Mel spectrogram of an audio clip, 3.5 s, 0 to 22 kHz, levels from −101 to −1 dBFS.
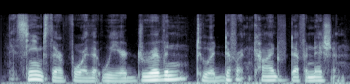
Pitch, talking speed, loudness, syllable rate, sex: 130 Hz, 220 wpm, -19 LUFS, 7.0 syllables/s, male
